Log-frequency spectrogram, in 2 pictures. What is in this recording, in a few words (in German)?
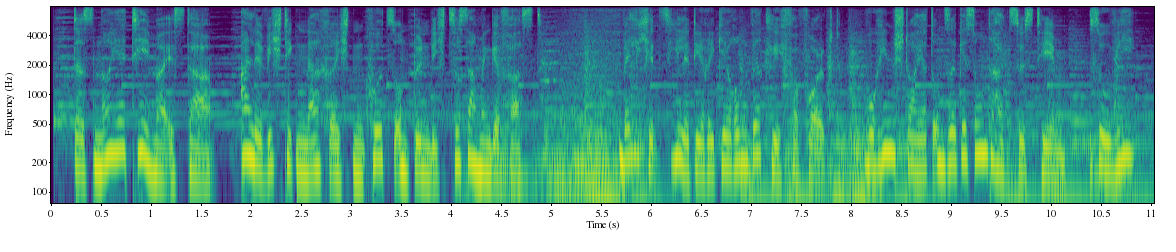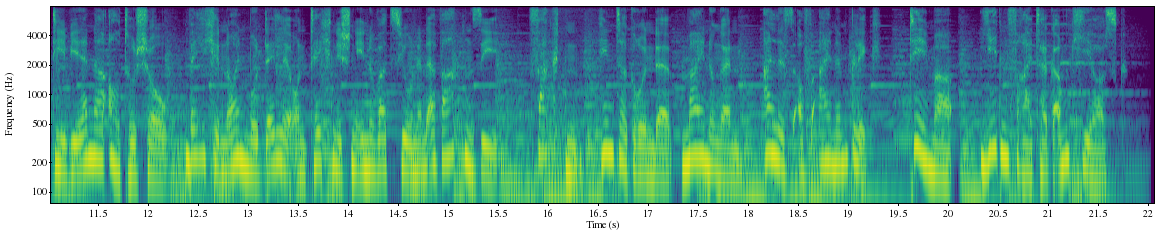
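Austrian, Kommentar Neutral; Fremdtake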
